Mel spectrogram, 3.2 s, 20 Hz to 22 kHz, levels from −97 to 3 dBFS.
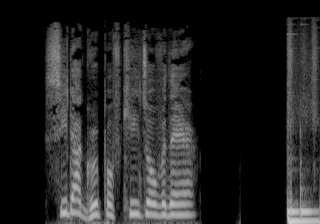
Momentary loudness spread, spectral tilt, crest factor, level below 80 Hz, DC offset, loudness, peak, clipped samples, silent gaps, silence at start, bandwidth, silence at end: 9 LU; -5.5 dB/octave; 18 dB; -34 dBFS; under 0.1%; -30 LUFS; -12 dBFS; under 0.1%; 2.01-2.86 s; 0.45 s; 15 kHz; 0 s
